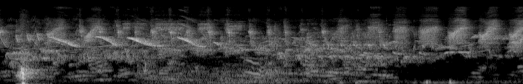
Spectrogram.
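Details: Grey-cheeked bulbul (cucak jenggot) at a songbird contest on hanging poles in Malinau, North Kalimantan, giving a dense 'besetan rapet' song used to spur lazy birds. Bright downward-slurred whistles tumble in quick succession amid busy chirping and a brief thump.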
